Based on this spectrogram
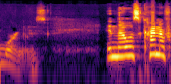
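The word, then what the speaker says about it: Wuornos: I think it's how you spell it, but that's how you pronounce Wournos.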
